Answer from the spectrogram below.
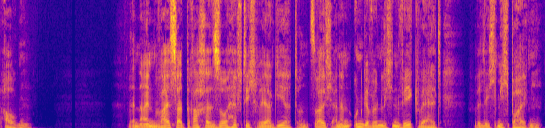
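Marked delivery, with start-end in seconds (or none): none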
